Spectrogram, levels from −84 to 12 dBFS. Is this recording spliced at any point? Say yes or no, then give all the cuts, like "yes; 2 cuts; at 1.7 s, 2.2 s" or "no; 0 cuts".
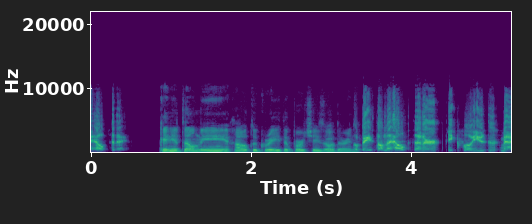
yes; 3 cuts; at 0.9 s, 3.3 s, 4.3 s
